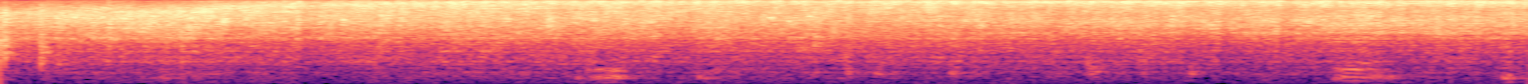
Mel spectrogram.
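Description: Pork frying in its own rendered fat, a steady, loud sizzle and crackle throughout with a few faint scrapes of utensils beneath.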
